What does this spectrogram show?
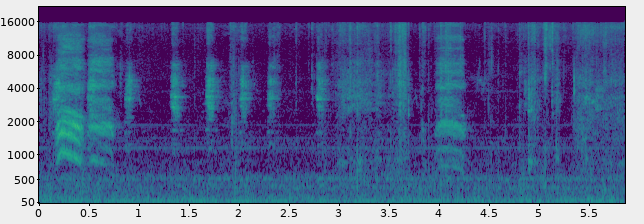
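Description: A bird calling: two loud, harsh, arched calls near the start and another about four seconds in, with fainter short chirps scattered between.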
